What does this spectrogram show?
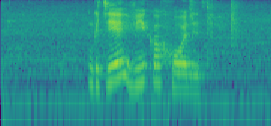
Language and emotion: Russian, neutral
